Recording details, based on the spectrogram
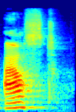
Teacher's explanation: The trick to saying it correctly is to make the K silent. So it sounds like asked in American English and asked in British English, but in both we don't pronounce the K.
